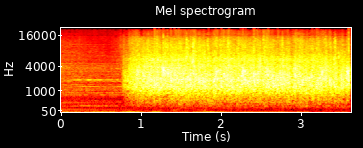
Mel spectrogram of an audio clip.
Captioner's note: applause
